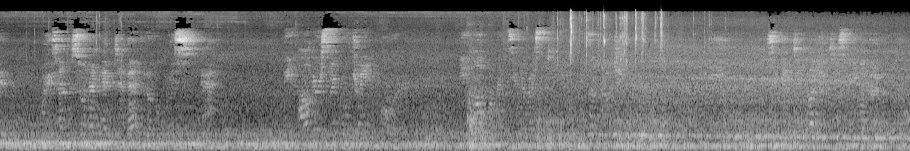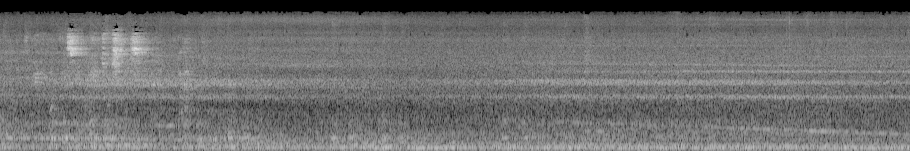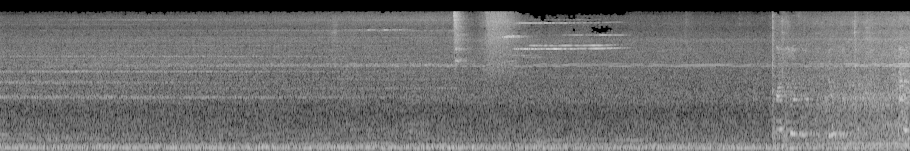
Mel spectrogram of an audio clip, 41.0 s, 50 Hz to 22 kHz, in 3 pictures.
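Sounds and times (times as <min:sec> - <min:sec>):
subway train rumbling: 0:00.0 - 0:40.9.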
